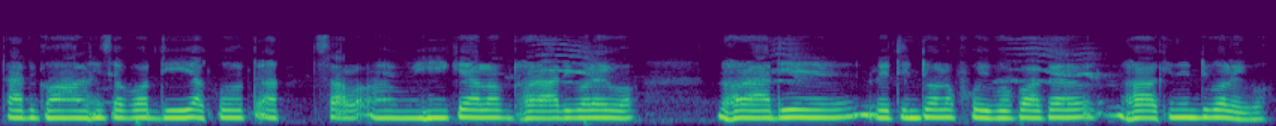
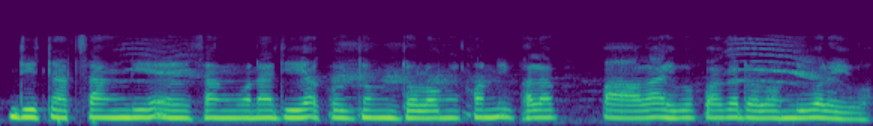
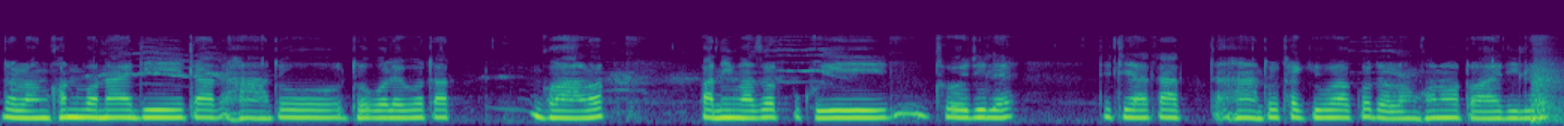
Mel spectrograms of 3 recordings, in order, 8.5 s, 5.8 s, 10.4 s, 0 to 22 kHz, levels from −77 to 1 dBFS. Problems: constant background noise, background conversations at intervals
